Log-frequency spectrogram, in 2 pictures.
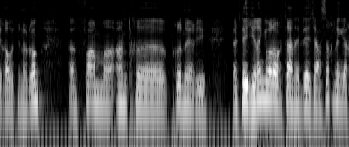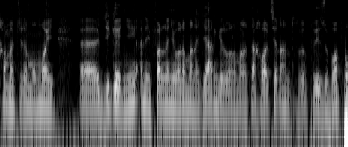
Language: Wolof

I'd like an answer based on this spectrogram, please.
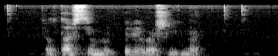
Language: Mari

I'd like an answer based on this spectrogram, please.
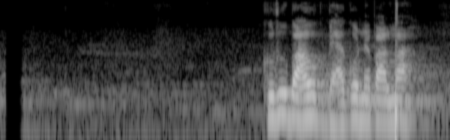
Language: Nepali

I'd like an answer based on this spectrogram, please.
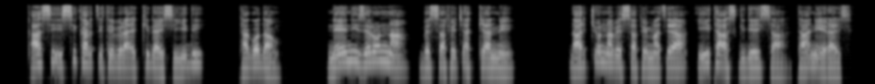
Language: Gofa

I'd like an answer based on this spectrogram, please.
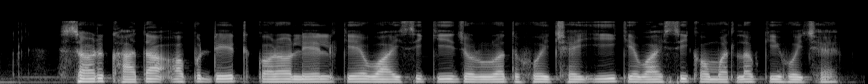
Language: Maithili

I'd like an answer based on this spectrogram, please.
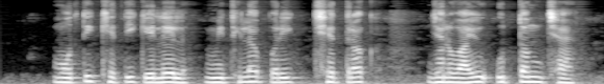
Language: Maithili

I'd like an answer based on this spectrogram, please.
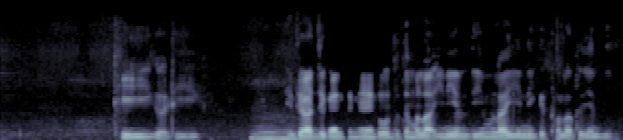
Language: Punjabi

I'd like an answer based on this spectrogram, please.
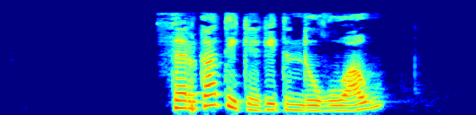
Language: Basque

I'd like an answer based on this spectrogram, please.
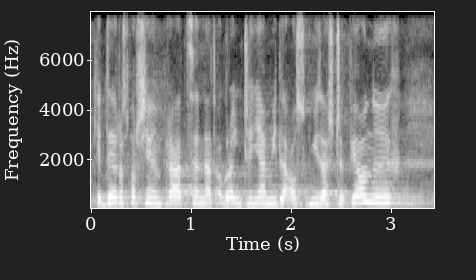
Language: Polish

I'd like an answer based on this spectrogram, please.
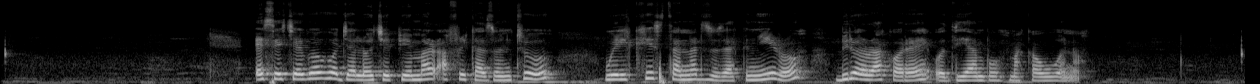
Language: Luo (Kenya and Tanzania)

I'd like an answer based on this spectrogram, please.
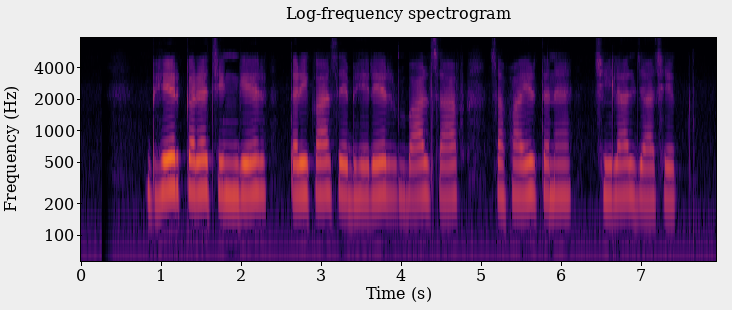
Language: Magahi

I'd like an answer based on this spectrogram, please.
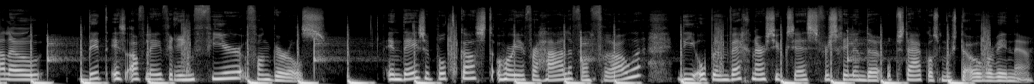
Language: Dutch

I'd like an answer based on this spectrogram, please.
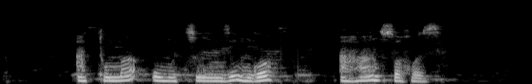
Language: Kinyarwanda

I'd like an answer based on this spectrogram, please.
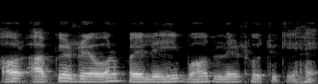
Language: Urdu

